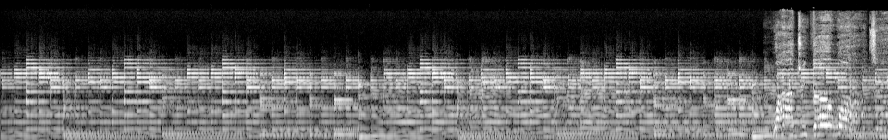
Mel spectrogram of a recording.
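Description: A rock song plays with steady, sustained guitar chords over a low bass line, the sound thick and effects-laden; near the end a brighter, gritty guitar flourish rises above the mix.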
